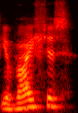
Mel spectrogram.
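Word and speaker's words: Iosivas: Yavicius.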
